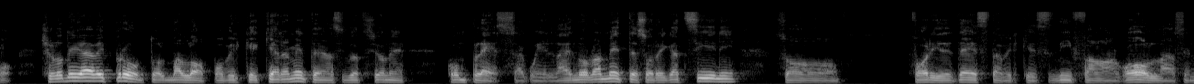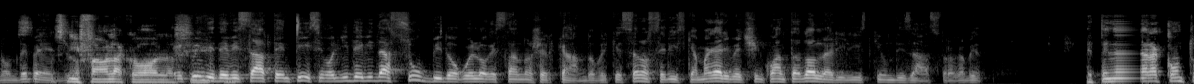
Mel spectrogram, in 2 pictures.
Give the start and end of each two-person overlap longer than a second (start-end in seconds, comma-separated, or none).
none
